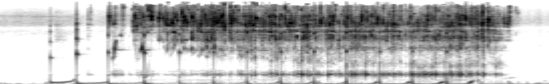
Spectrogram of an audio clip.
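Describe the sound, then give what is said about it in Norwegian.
White Rioja wine, a Spanish blend of Viura, Malvasia and Chardonnay, is poured into a large glass: a steady splashing stream with a rapid series of hollow gurgling glugs, roughly three per second, lasting about five seconds, with no talking. “Så da må vi helle glasset.”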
